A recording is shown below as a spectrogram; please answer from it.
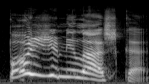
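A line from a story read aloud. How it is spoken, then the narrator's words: Laughing. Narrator (Russian): Тони засмеялся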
